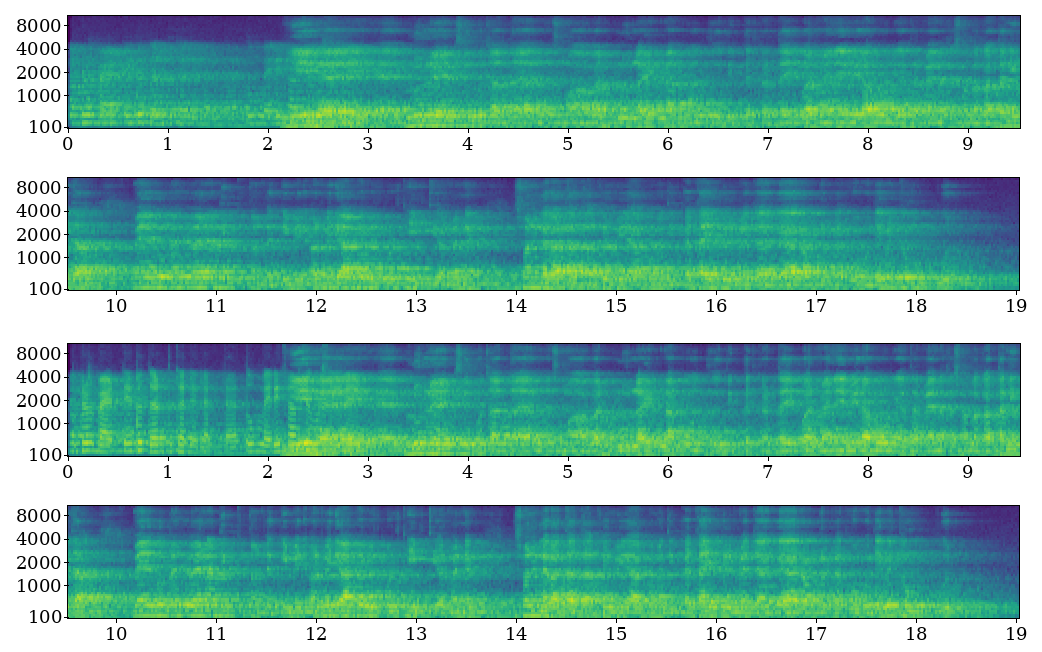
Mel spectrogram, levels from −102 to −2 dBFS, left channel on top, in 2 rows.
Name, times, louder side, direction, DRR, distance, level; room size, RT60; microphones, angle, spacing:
voice 1, 0.0-3.0 10.9-11.1, right 4 dB, 85° right, 6 dB, 0.4 m, -25 dB
voice 2, 2.1-9.8 10.1-13.6 14.0-18.3, right 1 dB, 20° right, -2 dB, 1.0 m, -21 dB
9.1 x 5.1 x 4.1 m, 2.5 s
head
